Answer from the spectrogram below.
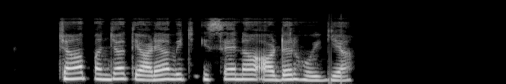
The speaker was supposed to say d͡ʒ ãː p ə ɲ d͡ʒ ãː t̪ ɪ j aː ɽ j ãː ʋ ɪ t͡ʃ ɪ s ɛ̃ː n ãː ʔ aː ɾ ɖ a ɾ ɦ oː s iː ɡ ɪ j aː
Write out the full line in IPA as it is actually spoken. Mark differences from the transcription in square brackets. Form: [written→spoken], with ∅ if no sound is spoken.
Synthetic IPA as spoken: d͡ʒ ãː p ə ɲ d͡ʒ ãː t̪ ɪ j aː ɽ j ãː ʋ ɪ t͡ʃ ɪ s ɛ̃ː n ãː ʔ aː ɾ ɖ [a→ə] ɾ ɦ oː [s→∅] iː ɡ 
